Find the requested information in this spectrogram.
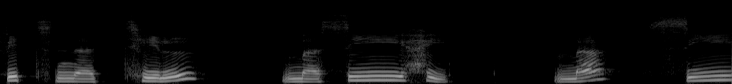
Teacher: This is not the heavy S sound, okay? We just say it like C. So this, like, if you were to just look at this here, this is exactly how you pronounce pretty much the English word to see something, okay?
